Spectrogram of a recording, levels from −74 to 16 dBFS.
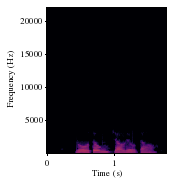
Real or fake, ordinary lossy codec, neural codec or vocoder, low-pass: real; Opus, 24 kbps; none; 3.6 kHz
